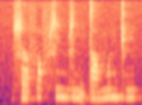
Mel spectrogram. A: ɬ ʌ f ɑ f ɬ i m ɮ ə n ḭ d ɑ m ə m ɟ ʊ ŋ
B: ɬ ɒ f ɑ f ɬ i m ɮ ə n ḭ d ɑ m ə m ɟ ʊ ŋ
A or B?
A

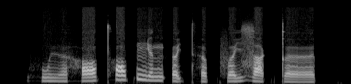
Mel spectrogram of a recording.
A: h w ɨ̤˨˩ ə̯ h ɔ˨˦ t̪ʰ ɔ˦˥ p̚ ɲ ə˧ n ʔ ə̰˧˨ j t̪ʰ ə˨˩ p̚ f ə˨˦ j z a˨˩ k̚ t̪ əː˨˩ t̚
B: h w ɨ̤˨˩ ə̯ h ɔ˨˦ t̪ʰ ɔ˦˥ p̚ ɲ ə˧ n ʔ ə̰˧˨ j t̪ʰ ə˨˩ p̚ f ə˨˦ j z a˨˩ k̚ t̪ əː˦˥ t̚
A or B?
A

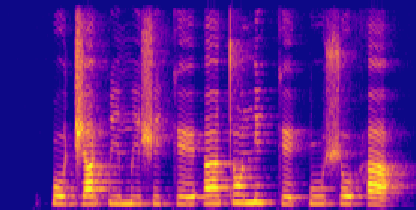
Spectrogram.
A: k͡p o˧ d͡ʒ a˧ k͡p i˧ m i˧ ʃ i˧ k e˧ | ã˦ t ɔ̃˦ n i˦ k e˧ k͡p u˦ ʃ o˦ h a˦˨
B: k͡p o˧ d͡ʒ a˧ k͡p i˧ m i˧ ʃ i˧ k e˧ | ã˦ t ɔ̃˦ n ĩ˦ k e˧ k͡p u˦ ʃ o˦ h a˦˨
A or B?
A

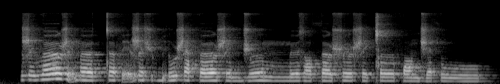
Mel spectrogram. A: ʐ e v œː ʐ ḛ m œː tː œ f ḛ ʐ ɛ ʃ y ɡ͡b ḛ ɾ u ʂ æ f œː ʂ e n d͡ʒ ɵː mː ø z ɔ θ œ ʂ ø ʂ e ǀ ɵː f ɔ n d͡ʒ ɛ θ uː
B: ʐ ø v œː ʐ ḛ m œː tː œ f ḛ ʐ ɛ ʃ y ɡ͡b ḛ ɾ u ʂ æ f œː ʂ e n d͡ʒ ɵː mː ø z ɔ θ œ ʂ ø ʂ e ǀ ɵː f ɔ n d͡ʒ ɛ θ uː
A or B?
A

